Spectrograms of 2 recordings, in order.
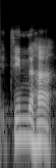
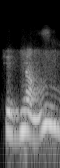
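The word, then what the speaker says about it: चिह्न: So instead of Chihna, we Chinha. Yeah, we are habituated, pronouncing it as Chihnam, but I think Excellent.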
